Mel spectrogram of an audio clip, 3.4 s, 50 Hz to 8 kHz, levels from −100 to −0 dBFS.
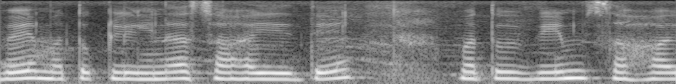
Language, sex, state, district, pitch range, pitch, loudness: Kannada, female, Karnataka, Bidar, 230-245 Hz, 235 Hz, -13 LUFS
